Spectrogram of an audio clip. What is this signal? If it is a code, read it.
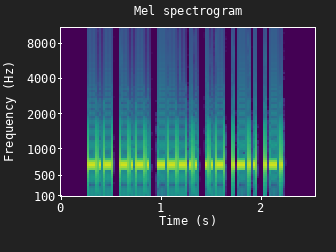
Morse code, heard as a keyed tone, about 44 wpm, 700 Hz. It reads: KC8ULR
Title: USA Call Signs Repeated 2x 45wpm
